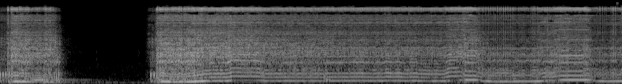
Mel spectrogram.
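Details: 2006 Traxxas Nitro 4-Tec 3.3 (model 4809), TRX 3.3 engine after disassembly, cleaning and rebuild, warm and running with body on; high, even buzz blipping cleanly with throttle, sounds healthy.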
